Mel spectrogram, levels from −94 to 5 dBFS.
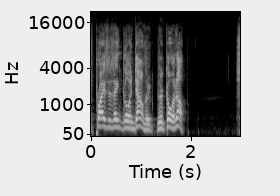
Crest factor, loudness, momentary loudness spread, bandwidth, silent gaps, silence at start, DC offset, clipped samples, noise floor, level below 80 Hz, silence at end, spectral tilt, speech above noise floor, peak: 22 dB; -22 LUFS; 6 LU; 16 kHz; none; 0.1 s; under 0.1%; under 0.1%; -79 dBFS; -56 dBFS; 0 s; -3 dB/octave; 57 dB; 0 dBFS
